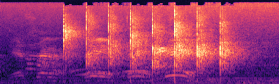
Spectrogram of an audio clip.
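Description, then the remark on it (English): A single woman claps hard and fast, about eight sharp, evenly spaced claps ringing out, while a voice carries on talking underneath. “I hope you wasn't clapping so hard because you plan on throwing me out.”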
